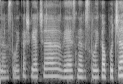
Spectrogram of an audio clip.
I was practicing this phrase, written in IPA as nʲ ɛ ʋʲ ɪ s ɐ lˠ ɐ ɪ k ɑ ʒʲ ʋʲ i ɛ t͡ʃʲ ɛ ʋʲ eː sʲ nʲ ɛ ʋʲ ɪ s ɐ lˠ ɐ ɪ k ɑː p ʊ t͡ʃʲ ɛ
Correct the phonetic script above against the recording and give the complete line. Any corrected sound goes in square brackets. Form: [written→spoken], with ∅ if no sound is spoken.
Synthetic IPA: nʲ ɛ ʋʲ ɪ s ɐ lˠ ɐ ɪ k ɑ [ʒʲ→ʃʲ] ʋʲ i ɛ t͡ʃʲ ɛ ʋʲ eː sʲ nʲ ɛ ʋʲ ɪ s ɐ lˠ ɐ ɪ k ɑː p ʊ t͡ʃʲ ɛ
